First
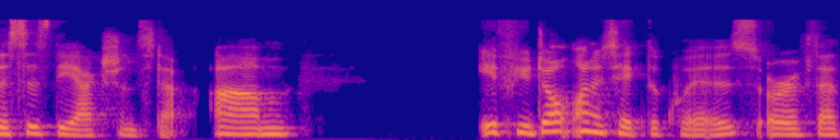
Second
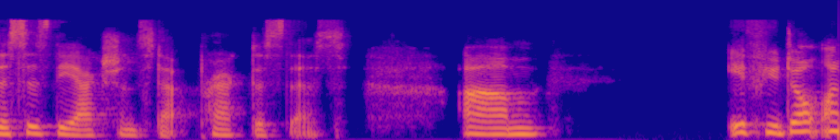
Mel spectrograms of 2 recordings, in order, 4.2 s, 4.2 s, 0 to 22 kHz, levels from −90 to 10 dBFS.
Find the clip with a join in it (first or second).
first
